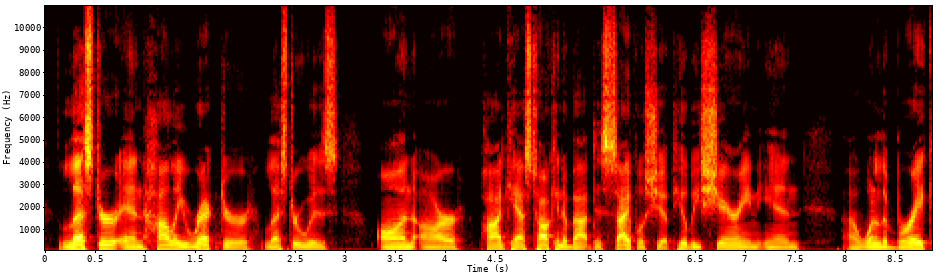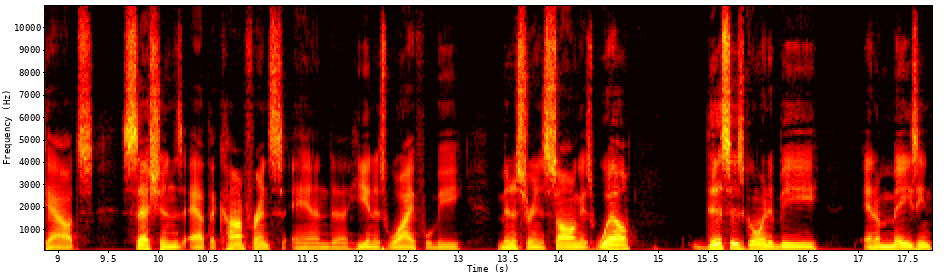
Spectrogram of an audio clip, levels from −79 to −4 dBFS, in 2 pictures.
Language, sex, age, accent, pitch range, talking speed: English, male, 40-59, American, 110-135 Hz, 150 wpm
